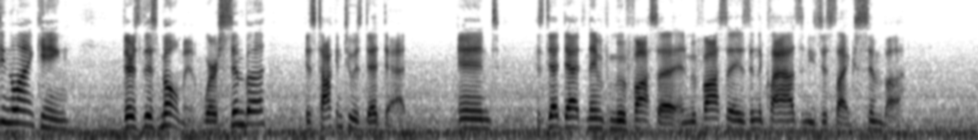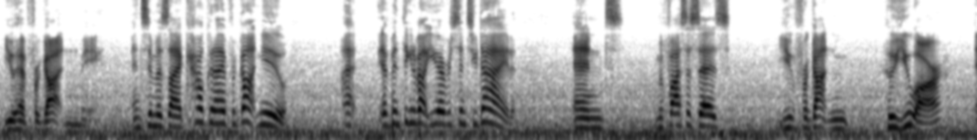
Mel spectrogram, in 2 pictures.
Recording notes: I'm at a conference this week. This episode I broadcast live from my minivan with a special guest and friend.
